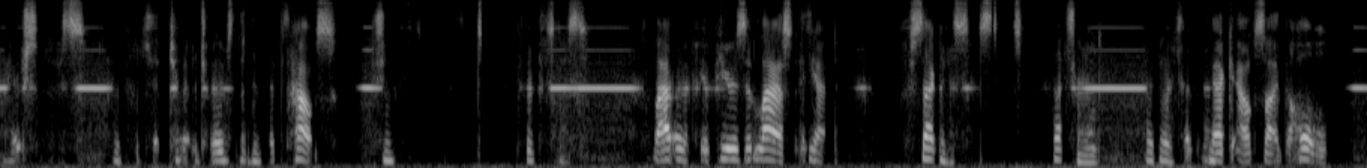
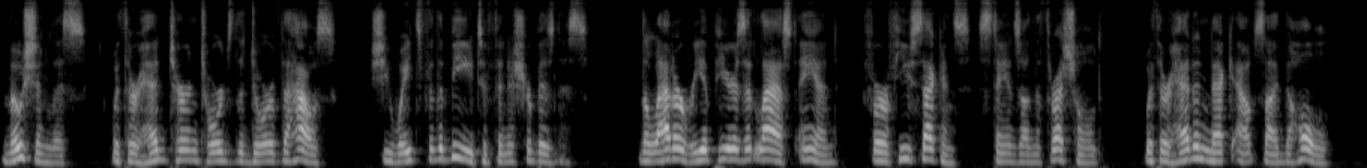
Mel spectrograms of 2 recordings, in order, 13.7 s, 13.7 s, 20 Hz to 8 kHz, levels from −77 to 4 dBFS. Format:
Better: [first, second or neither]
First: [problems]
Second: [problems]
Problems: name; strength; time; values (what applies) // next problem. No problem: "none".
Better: second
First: noise reduction (neural diffusion model UNIVERSE++)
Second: none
